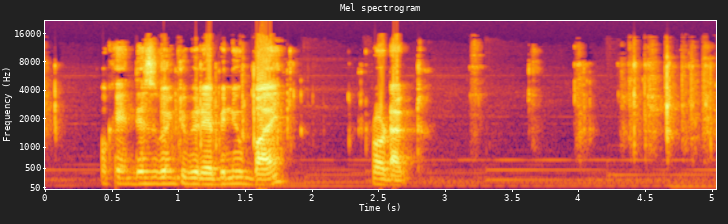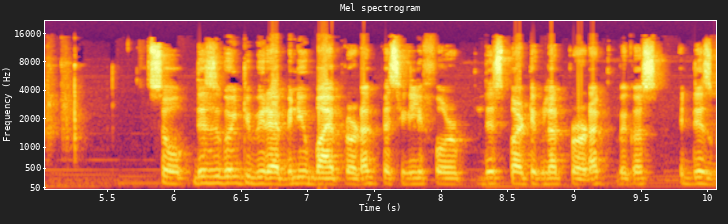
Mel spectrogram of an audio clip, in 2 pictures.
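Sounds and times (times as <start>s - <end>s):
computer keyboard typing: 0.0s - 0.2s, 0.8s - 2.5s, 3.2s - 5.6s.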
